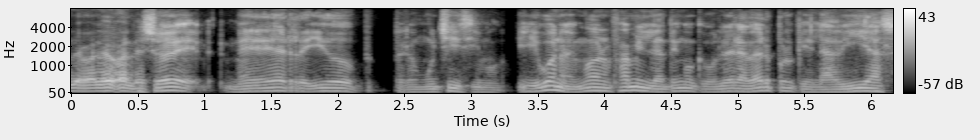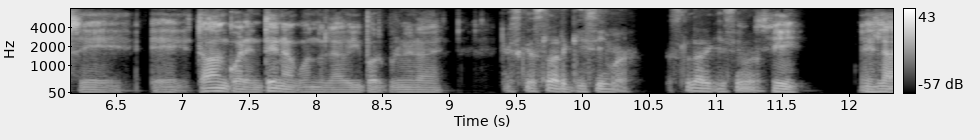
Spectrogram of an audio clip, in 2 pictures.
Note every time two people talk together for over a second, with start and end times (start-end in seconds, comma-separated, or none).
none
